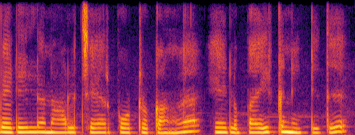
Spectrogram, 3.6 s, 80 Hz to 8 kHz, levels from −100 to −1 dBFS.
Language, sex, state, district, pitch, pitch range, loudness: Tamil, female, Tamil Nadu, Kanyakumari, 265 Hz, 255-275 Hz, -14 LUFS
